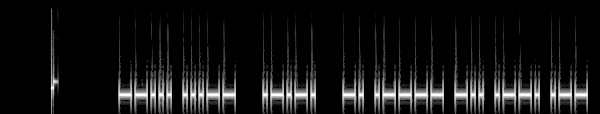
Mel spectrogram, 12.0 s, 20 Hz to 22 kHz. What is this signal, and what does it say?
Morse code, heard as a keyed tone, about 15 wpm, 700 Hz. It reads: 73 <AR> N1DPW
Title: K1USN SST QSO Practice 15wpm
